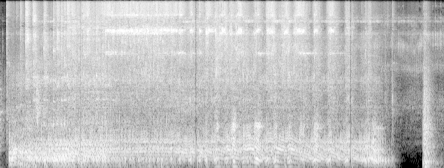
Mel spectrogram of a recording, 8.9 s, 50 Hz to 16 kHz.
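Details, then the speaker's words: Makita DCS540 two-stroke chainsaw run with no choke and the low jet richened a little. It revs unevenly, wavering and sagging, then dies; lean and bogging on the carb setting. The owner thinks it may just need a carb kit. "Give it a little more low jet. This thing may just need a carb kit. It's very possible."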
